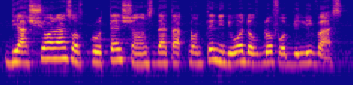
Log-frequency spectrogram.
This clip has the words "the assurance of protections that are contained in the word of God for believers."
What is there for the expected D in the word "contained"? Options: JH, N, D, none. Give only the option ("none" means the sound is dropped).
none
